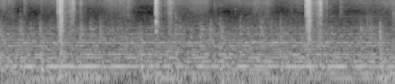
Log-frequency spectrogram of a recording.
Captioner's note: keyboard clacking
